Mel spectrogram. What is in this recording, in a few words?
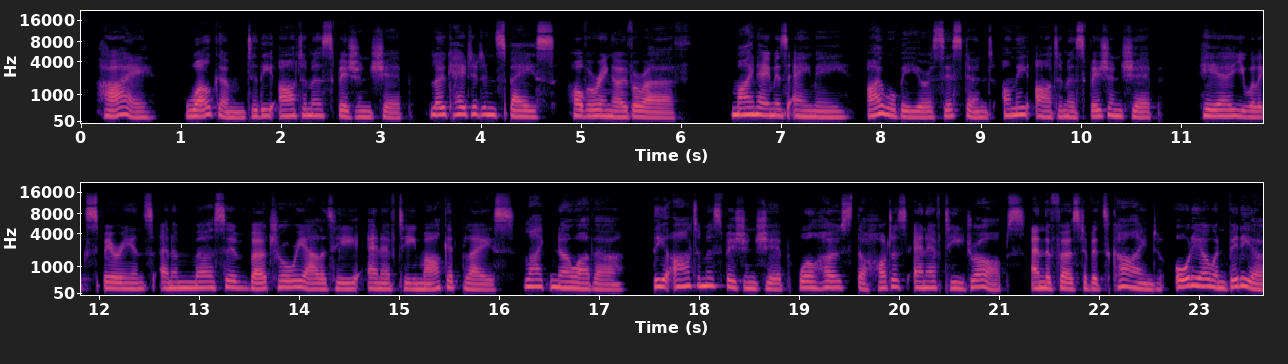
English Voice Over Sample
